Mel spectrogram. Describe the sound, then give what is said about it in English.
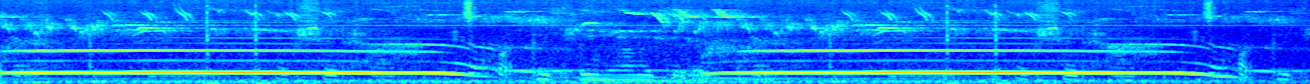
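Two long, steady howls from a Mackenzie Valley wolf, or northwestern wolf, a species of the northwestern United States, Canada and the Rocky Mountains. Each howl holds a level pitch before sliding downward at the end, with a short pause between them and no talking. “All right, well, this is the howl of a Mackenzie Valley wolf or a northwestern wolf.”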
